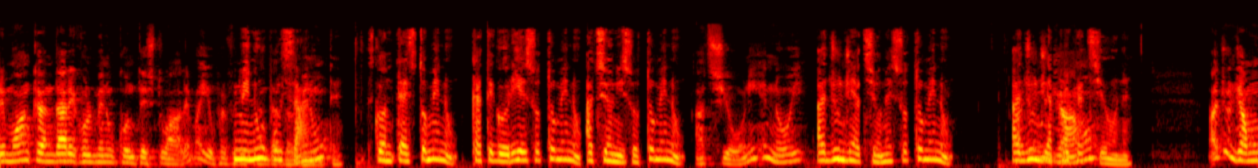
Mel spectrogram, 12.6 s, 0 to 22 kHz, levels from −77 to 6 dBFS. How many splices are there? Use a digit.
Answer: 0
